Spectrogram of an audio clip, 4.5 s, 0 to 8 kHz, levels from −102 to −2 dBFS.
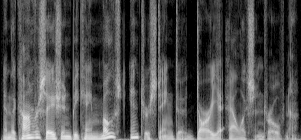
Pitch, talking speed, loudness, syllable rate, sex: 105 Hz, 120 wpm, -21 LUFS, 5.3 syllables/s, male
